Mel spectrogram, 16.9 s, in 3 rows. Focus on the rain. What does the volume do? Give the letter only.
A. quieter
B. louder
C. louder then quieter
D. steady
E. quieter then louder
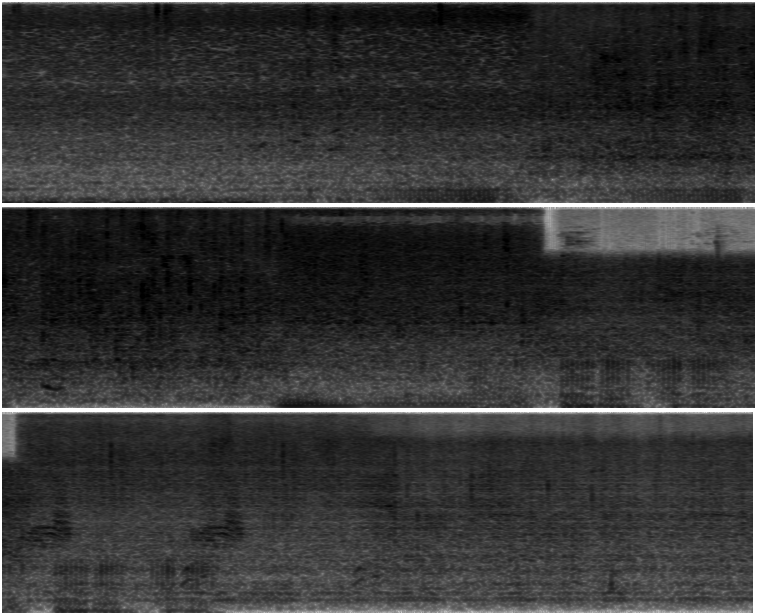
C.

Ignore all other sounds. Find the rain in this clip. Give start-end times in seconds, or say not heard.
0.0-16.9.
